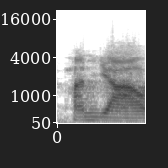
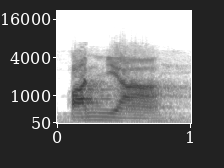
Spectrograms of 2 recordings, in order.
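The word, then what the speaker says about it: paññā: This word in Pali, or panya, or in the Thai pronunciation, panya, has two parts, pa and ya, pa, ya.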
